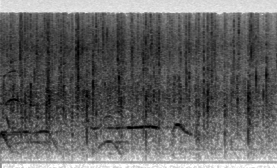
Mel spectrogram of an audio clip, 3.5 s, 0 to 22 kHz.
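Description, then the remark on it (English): An audience gives God a clap of praise one morning at the start of 2017: a dense wash of many hands applauding together at a fairly even level, with faint tonal voices or whoops rising above it and a low steady hum underneath. “Come on, if you're thankful to God, how about giving Him a clap of praise this morning?”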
